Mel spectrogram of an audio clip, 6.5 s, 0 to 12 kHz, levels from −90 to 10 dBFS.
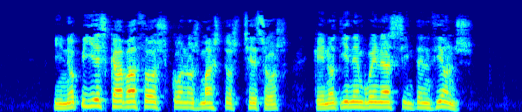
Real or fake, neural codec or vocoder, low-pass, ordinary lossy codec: real; none; 9.9 kHz; MP3, 32 kbps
